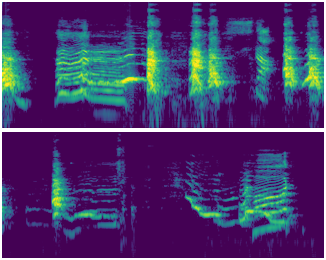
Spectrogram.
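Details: Pet dog vocalising: a string of drawn-out, wavering whines and yowls that slide up and down, broken into short bursts, while a person talks to it in between.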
